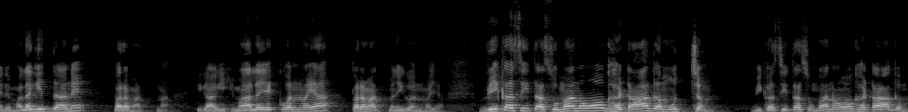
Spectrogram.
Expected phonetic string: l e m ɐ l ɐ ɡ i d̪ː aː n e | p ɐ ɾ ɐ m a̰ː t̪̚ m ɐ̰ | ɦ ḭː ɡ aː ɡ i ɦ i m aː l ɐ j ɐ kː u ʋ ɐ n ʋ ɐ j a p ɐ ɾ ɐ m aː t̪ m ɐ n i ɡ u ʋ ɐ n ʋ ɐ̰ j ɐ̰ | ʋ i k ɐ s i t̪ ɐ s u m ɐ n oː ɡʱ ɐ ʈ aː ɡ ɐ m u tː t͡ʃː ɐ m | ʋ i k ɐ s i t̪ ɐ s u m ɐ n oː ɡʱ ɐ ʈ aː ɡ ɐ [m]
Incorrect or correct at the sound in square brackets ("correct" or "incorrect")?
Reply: correct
